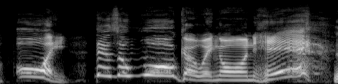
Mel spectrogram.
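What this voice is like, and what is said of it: Impression of Harry Potter. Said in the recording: “That was a great Harry impression.”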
